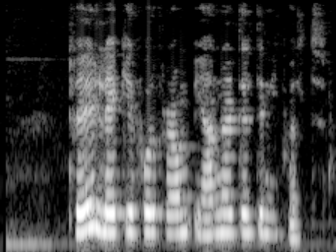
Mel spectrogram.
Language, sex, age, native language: Icelandic, female, 40-49, Icelandic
